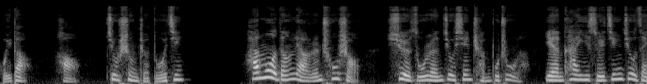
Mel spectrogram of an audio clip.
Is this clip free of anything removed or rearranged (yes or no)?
no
